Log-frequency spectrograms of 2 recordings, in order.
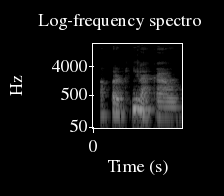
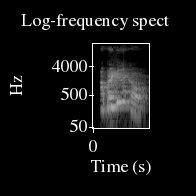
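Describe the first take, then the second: First: It is said in a Javanese accent. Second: It is said in a Batak accent.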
